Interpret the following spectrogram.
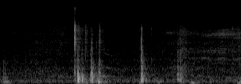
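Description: A handful of sharp knocks and taps on a stone countertop as toys are handled and set down, two close together about three quarters of a second in, then single ones spread over the next second.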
